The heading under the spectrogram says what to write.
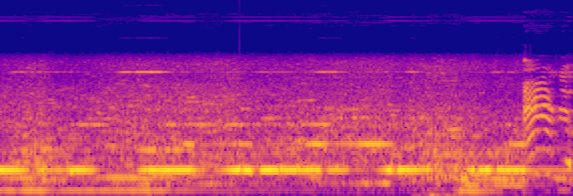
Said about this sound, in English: You can really hear the roar of the engine from here. It's amazing how long it is.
